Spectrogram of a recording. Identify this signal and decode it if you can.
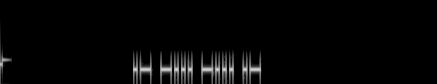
Morse code, heard as a keyed tone, about 34 wpm, 700 Hz. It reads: ABBA
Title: All Cut Numbers - 4-Digit 35wpm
